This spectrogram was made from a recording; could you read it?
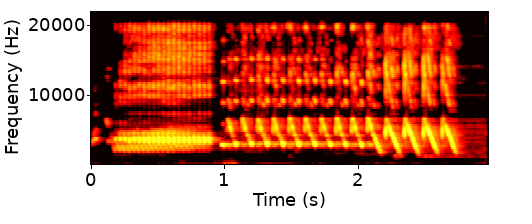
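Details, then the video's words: Canary song used as a lure to make young canaries answer: a buzzy steady trill, then a quick series of repeated bright notes ending in fast down-slurred sweeps, with a brief low thump near the start. "Pancingan Jitu! Kenari Muda pasti nyaut kalo denger suara aneh kenari ini."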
